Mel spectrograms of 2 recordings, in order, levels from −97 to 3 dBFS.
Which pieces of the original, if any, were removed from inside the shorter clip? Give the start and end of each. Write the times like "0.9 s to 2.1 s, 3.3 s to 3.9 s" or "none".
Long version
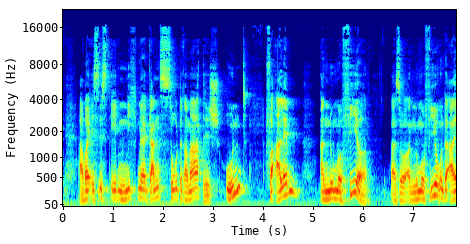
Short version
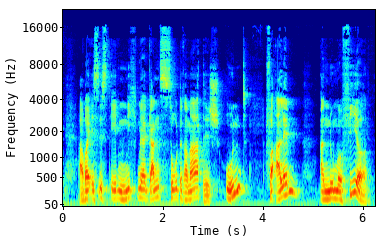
none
